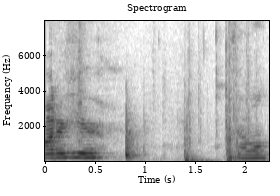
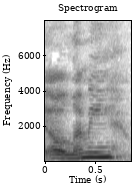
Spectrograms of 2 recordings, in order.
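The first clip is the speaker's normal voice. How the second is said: ordinary talk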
